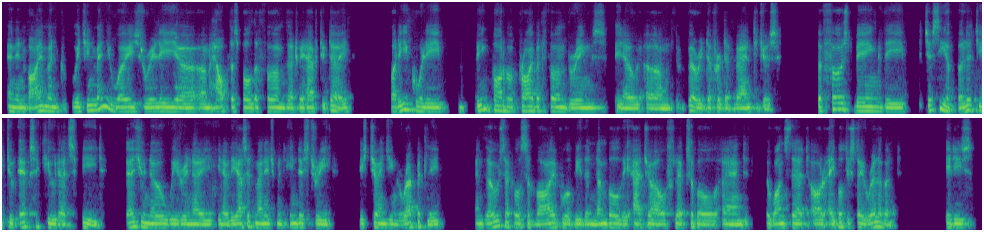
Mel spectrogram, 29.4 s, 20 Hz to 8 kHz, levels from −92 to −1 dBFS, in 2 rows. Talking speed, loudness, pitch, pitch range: 165 wpm, -24 LUFS, 100 Hz, 95-110 Hz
